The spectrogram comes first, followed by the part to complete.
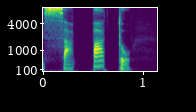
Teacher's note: se a força cai na penúltima sílaba, como em sapato, temos uma paroxítona. E olha, essa é de longe a classificação mais comum que a gente tem no português.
